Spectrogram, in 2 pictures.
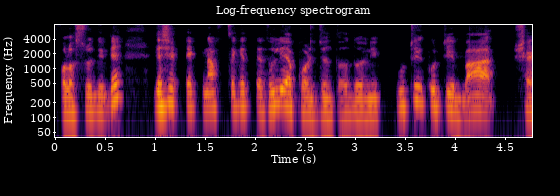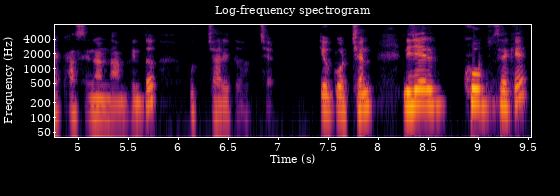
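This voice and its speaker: A man, hosting a solo political commentary in an earnest, measured way and often asking rhetorical questions. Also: mid-range voice, husky, no echo. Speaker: political commentator, channel host.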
